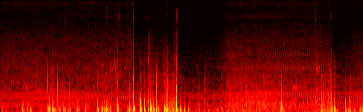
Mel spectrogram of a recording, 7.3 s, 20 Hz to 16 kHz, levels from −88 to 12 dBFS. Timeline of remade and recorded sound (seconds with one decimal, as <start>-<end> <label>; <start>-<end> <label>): 0.0-7.3 recorded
